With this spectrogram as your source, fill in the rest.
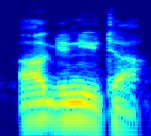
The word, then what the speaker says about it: Ogden: Utah something like that I know how to spell it not how to say it yeah Ogden Utah um and it originally was built as part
